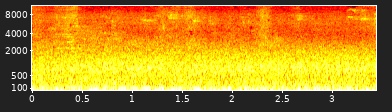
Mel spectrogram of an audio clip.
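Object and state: Nothing is struck.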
